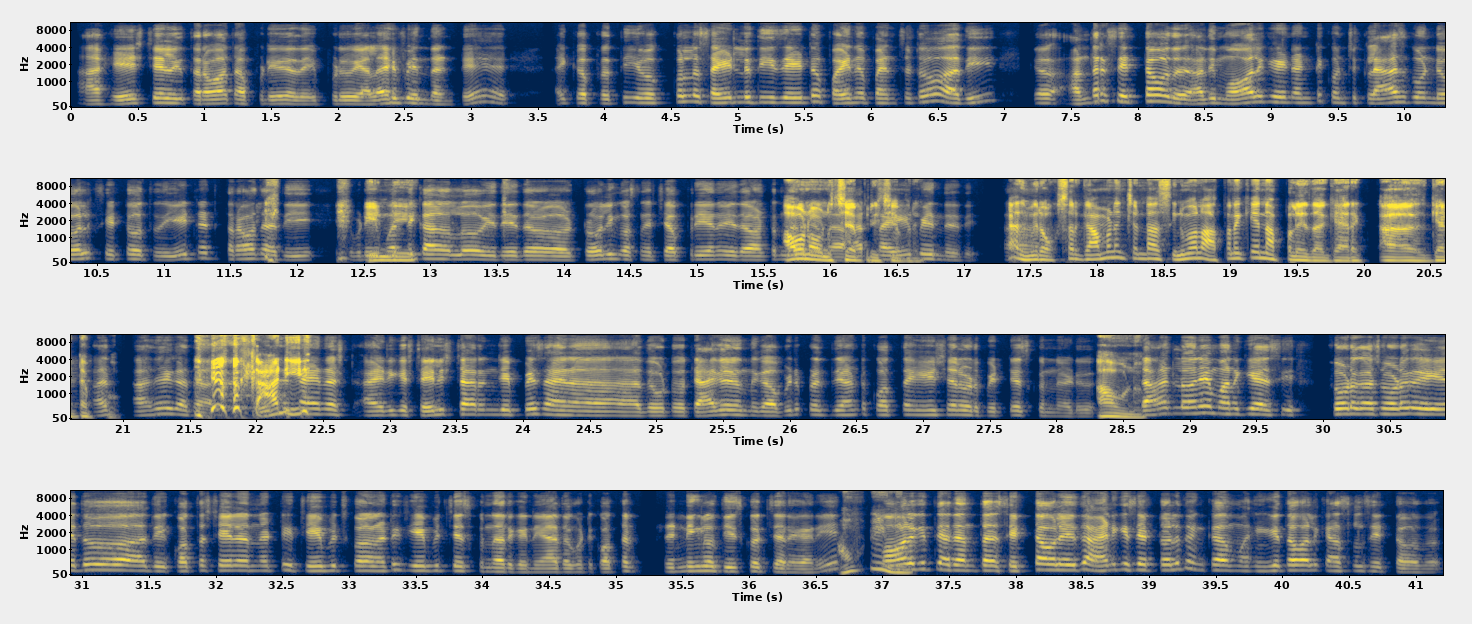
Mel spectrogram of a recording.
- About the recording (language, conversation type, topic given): Telugu, podcast, సినిమాలు లేదా ప్రముఖులు మీ వ్యక్తిగత శైలిని ఎంతవరకు ప్రభావితం చేస్తారు?
- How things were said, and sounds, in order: in English: "హెయిర్ స్టైల్‌కి"; giggle; in English: "క్లాస్‌గా"; other noise; tapping; in Hindi: "చప్రి. చప్రి"; in English: "క్యారెక్ట్"; chuckle; in English: "స్టైలిష్ స్టార్"; in English: "టాగ్‌లైన్"; in English: "హెయిర్ స్టైల్"; in English: "ట్రెండింగ్‌లో"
